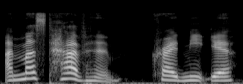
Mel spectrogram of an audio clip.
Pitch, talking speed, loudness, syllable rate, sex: 200 Hz, 150 wpm, -19 LUFS, 3.4 syllables/s, female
